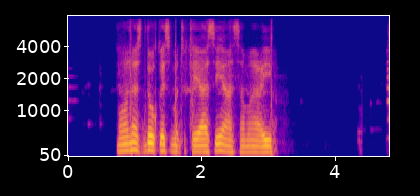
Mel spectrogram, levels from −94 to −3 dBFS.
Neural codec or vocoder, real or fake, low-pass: codec, 16 kHz in and 24 kHz out, 1 kbps, XY-Tokenizer; fake; 7.2 kHz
